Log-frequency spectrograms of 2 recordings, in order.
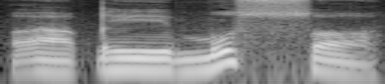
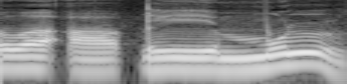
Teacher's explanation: Lam matinya dilebur ke huruf shad. Jadi namanya idgham itu melebur ya.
